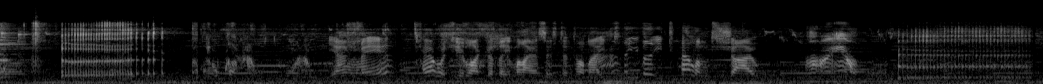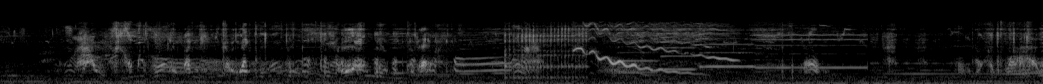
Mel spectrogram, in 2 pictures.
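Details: Burping: repeated drawn-out, throaty belching sounds over background music.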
